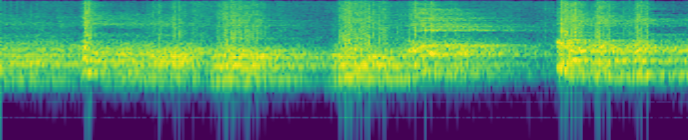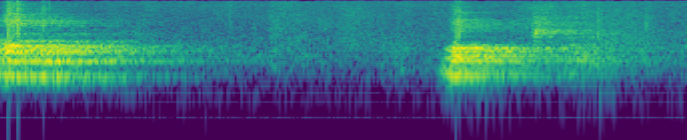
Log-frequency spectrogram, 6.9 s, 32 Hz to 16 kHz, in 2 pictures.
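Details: Loud, echoing dog barks come in quick clusters, then fade to a pause before one more sharp bark near the end; recorded at a barking lot on 4/10/15.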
